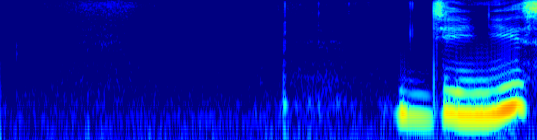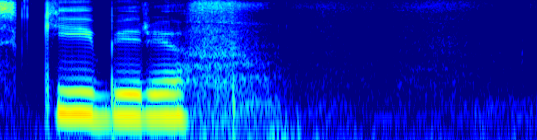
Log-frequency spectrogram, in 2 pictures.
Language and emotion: Russian, neutral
